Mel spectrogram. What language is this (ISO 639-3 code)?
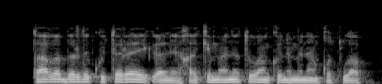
bak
